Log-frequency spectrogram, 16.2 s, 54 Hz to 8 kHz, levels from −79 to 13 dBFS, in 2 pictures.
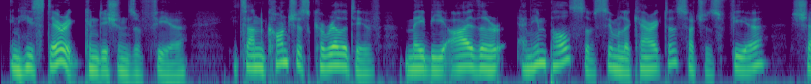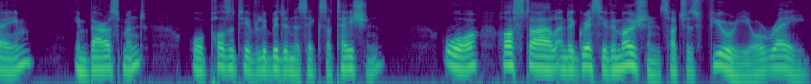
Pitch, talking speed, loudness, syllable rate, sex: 135 Hz, 130 wpm, -20 LUFS, 5.4 syllables/s, male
